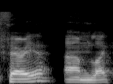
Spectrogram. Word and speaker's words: Ferrier: George Ferrier? Is that how you say his name? Yeah, George Ferrier, like a horse farrier, Oh, so I'm yeah.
